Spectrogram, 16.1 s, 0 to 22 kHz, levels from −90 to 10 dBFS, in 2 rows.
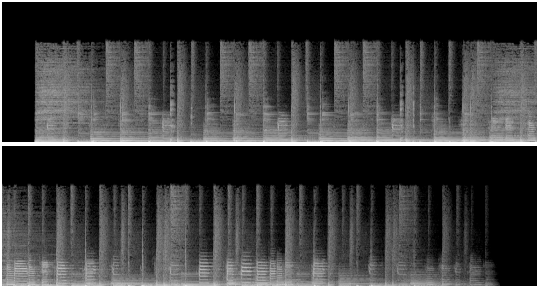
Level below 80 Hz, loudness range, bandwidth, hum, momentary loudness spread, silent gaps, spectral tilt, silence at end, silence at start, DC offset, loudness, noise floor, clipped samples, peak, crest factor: -22 dBFS; 4 LU; 16.5 kHz; none; 10 LU; none; -5 dB/octave; 0.75 s; 0.5 s; under 0.1%; -16 LUFS; -38 dBFS; under 0.1%; 0 dBFS; 16 dB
